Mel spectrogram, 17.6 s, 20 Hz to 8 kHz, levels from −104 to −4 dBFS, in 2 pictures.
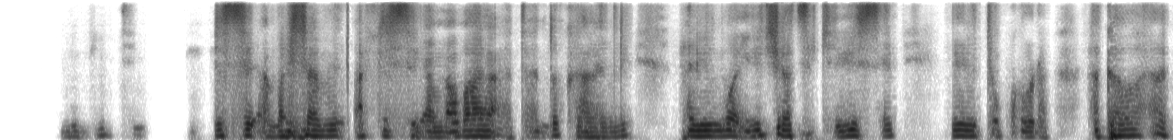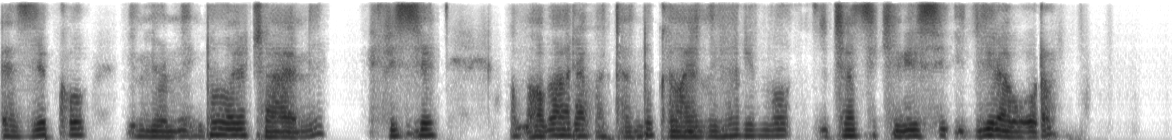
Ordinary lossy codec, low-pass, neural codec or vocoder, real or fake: AAC, 48 kbps; 7.2 kHz; codec, 16 kHz, 1 kbps, FreqCodec, smaller model; fake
